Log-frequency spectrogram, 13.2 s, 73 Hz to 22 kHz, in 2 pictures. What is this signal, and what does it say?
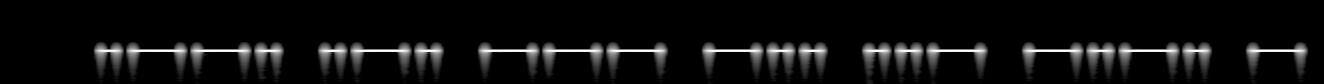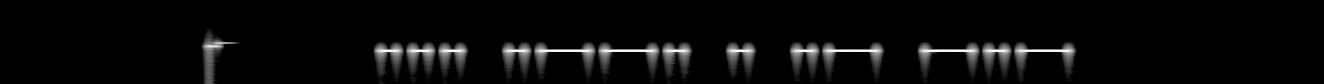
Morse code, heard as a keyed tone, about 15 wpm, 700 Hz. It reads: PRODUCT SPEAK
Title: Sentences from Top 1000 Words - Review Part 2 - New Word Drill - 15wpm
